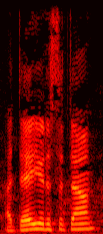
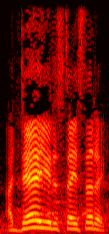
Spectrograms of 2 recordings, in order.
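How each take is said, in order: First: Said in the usual way. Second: Louder dare on "dare". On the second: Shown as a demonstration. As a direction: hit "dare" hard and loud. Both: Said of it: "That's a different kind of, uh, call".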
